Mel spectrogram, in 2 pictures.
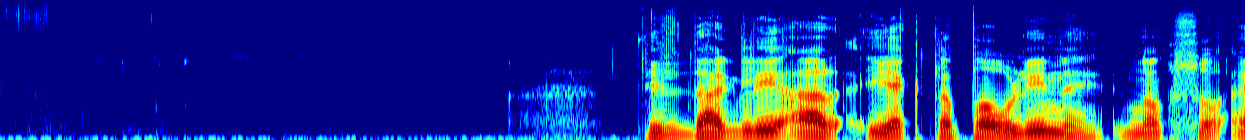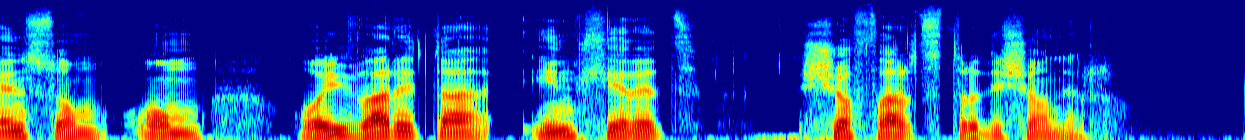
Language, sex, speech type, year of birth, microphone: Norwegian, male, read, 1958, Sennheiser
